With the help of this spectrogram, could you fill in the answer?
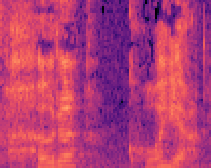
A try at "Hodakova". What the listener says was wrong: That is a V. You keep saying why. Hodakova.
